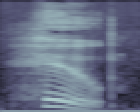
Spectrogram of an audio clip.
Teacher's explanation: this says the h sound it's like the w is not there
